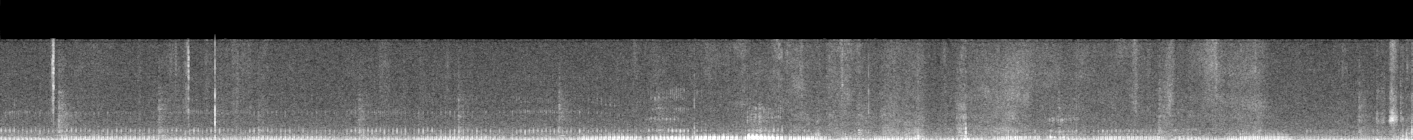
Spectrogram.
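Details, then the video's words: Male Sphynx cat snoring while deeply relaxed, soft rasping breaths swelling and fading roughly every two seconds, with faint clicks in a quiet room. "Snoring Sphynx"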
